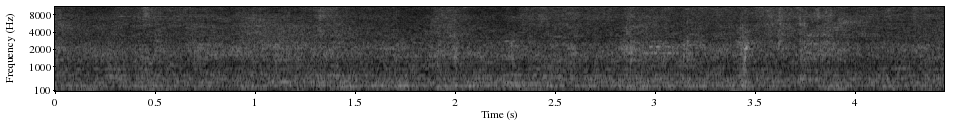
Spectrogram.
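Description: Metro electric suburban train at the platform: a steady low rumble with uneven low pulsing.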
